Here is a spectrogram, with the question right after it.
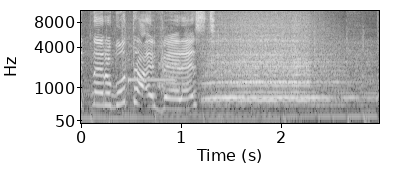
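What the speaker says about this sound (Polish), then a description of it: "Nadjeżdża pociąg!" Cartoon steam train whistle blowing as the train approaches on a snowy track, a loud, sustained tone over busy music and voices.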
